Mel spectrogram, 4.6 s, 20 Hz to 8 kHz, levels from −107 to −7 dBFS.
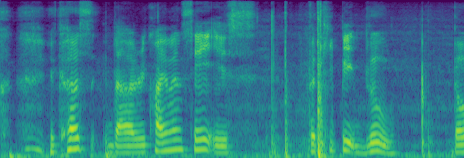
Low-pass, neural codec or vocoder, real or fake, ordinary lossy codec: none; codec, 16 kHz, 16 kbps, FreqCodec, smaller model; fake; none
